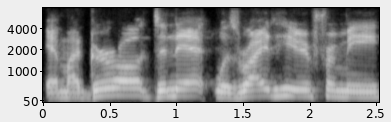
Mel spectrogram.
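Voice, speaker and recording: The voice has an American accent and an animated tone. It moves at a moderate pace with ordinary pitch variation. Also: woman. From Los Angeles, US West Coast. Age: 60s. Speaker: guest in online discussion. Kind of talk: testimony.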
